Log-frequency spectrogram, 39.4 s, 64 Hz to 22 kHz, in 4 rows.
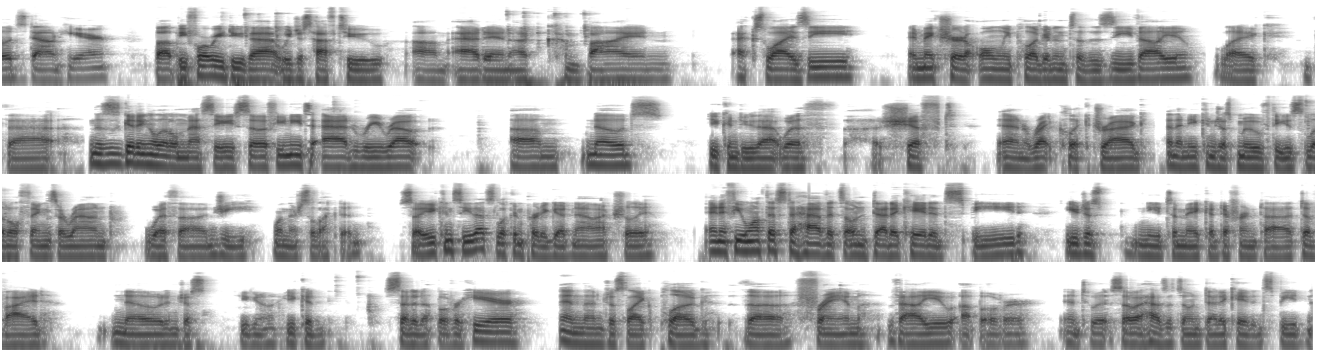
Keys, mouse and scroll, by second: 1.4 click, 1.8 shift+a, 8.2 click, 9.0 click, 12.5 shift+right click, 18.5 click, 19.6 g, 22.5 middle click, 22.5-23.7 scroll up 2, 22.5 space, 26.7 middle click, 30.6-31.1 scroll down 2, 30.9 middle click, 31.8 click, 32.2 shift+d, 33.6 click, 34.1 click.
